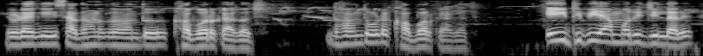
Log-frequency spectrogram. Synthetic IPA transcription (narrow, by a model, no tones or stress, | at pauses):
ewʈakiejsad̪ʱaɾɔɽ̃d̪ʱɔɾɔnt̪ukʰɔbɔɾkaɡɔd͡ʒʰd̪ʱɔɾɔnt̪ueowʈakʰɔbɔɾkaɡɔd͡ʒʰ | eiʈʰibiamɔɾid͡ʒilːaɾe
